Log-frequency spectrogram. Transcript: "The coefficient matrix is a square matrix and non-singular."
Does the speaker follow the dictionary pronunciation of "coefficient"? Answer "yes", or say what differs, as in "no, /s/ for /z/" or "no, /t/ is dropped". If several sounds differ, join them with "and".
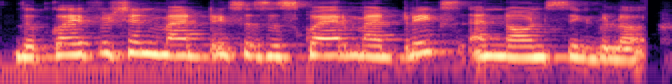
yes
